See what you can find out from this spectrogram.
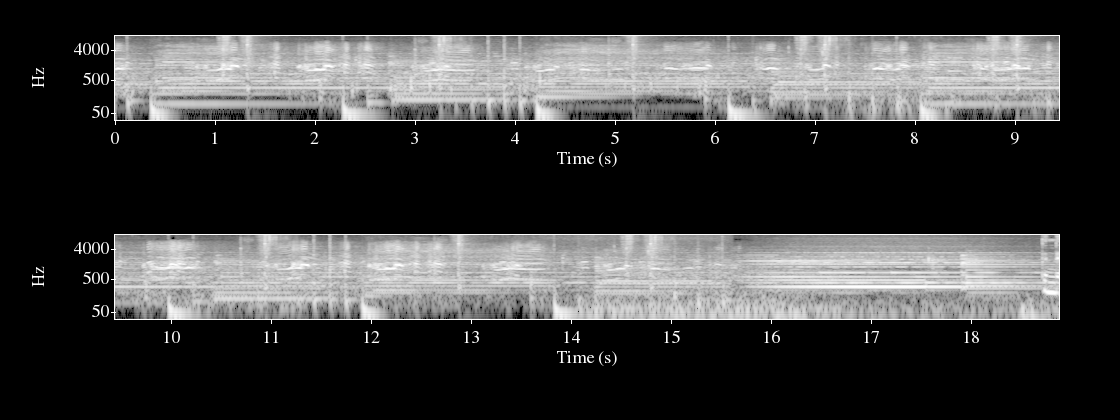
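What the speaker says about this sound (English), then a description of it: "The geese are migrating." A flock of migrating geese honks repeatedly overhead, a dense, layered chorus of calls sustained throughout with a steady hum beneath.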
